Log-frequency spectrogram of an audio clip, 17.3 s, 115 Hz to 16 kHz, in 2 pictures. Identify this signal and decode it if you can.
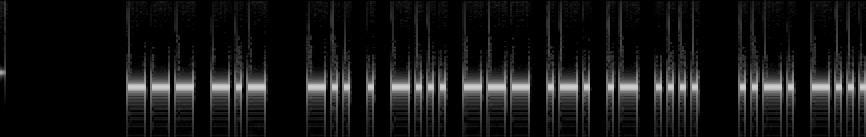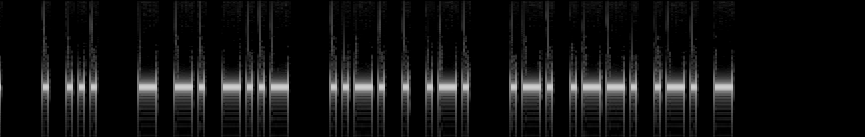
Morse code, heard as a keyed tone, about 21 wpm, 700 Hz. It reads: OK DEBORAH FB ES TNX FER RPRT
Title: Practice QSO - Exchange 2 - Info - 20wpm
